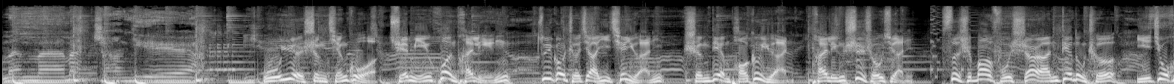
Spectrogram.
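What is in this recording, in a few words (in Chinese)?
【男促销】五月省钱过，全民换台铃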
